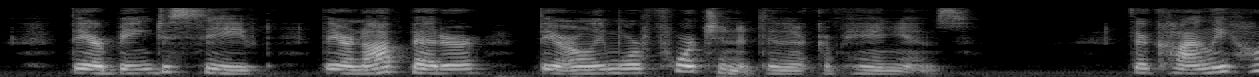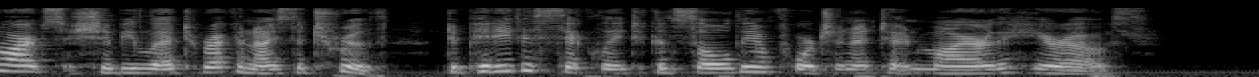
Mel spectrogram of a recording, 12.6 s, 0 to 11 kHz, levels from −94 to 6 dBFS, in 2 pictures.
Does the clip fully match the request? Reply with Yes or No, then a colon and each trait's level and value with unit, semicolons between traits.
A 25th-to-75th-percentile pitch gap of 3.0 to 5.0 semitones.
No: wide, 5.5 semitones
